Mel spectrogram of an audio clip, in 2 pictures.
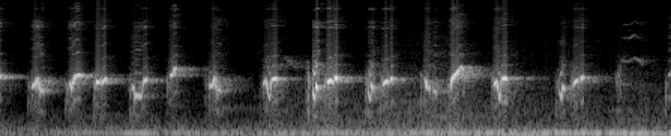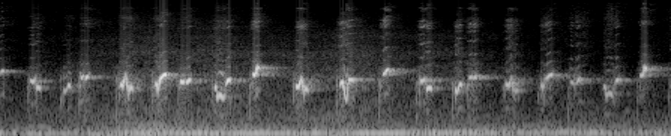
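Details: Male yellow-vented bulbul in an extended singing bout for training other bulbuls to sing: loud, fast series of clipped bubbly chirps, some upswept, packed closely together, faint low noise beneath.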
